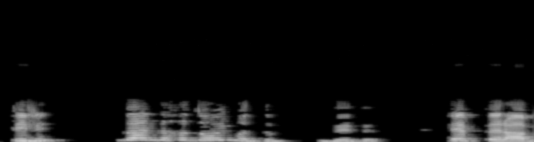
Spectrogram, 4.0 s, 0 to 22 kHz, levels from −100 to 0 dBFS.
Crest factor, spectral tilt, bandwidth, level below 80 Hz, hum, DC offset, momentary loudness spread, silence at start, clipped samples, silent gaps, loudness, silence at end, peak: 18 dB; -5 dB/octave; 6.6 kHz; -90 dBFS; none; under 0.1%; 14 LU; 0.1 s; under 0.1%; none; -30 LUFS; 0 s; -12 dBFS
